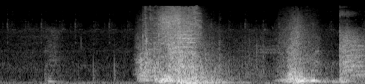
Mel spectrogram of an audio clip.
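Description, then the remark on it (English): A video game weapon bounces off a wall: a loud, noisy crash lasting about half a second, then a second shorter impact and a brief bright tail, with no talking. “Yeah, each weapon has a different sound that it plays when it bounces off a wall.”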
